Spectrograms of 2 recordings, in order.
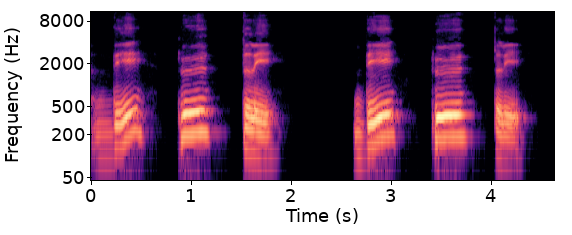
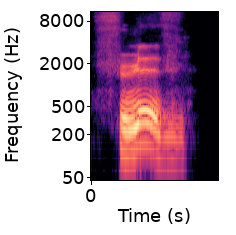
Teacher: fazer esse E com bico, que não existe em português também. É um som que a gente demora um pouquinho para fixar.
